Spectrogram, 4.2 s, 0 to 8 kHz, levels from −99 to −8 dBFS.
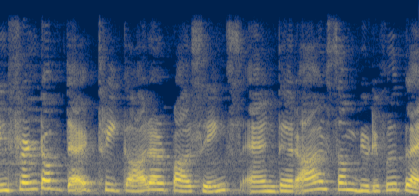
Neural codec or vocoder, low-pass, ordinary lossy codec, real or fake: none; 7.2 kHz; none; real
